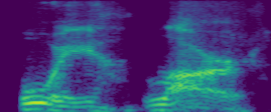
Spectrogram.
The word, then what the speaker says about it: Euler: so as it says his pronoun name is pronounced oy lar euler born in 1707 and another mathematician pierre simone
